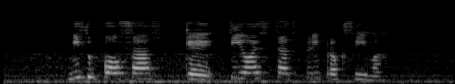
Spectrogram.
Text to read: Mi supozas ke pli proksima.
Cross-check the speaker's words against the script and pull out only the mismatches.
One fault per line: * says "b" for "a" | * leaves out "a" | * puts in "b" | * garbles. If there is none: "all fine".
* puts in "tio estas"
